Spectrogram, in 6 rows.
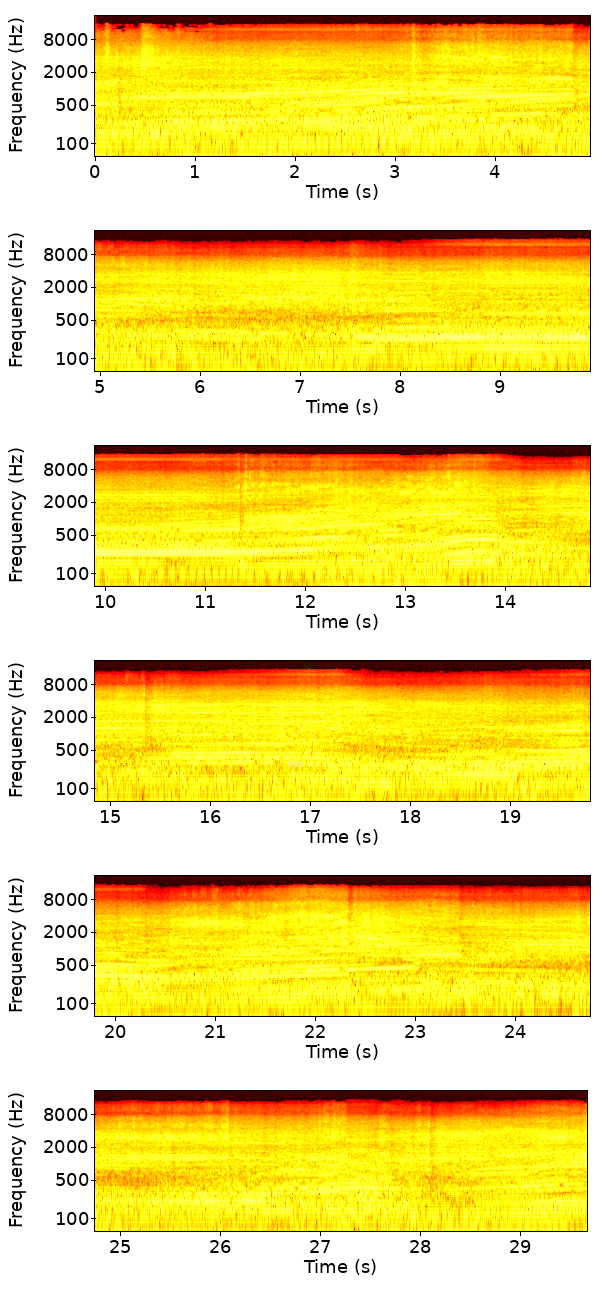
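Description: Ducati Panigale V4 S's V4 engine heard from on board the bike. It rises in pitch under acceleration and drops back at each shift or roll-off, again and again.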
